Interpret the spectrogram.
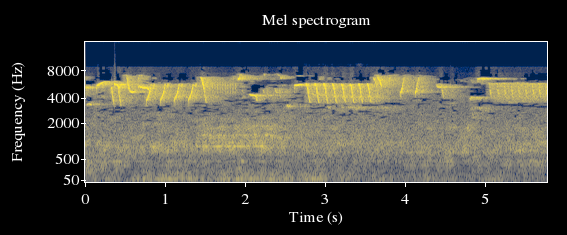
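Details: Common kingfisher female on a breeding-wall camera perch, 9 July 2015 at 09:11, chipping before the male returns to mate; rapid series of shrill, very high, clipped notes in repeated bursts throughout, with low rumbling background.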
